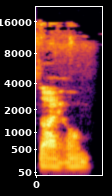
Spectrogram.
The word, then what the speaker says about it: Nyholm: So, and then also I have a Facebook author page, which is my full name, which is Todd Nils Nyholm, and Nils is spelled N-I-L-S, and then Nyholm is N-Y-H-O-L-M.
